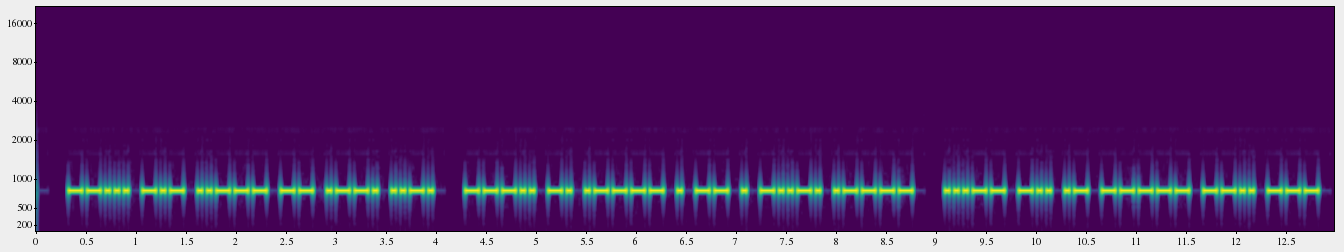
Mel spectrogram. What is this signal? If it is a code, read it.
Morse code, heard as a keyed tone, about 26 wpm, 800 Hz, with radio noise. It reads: 7K2MPF 8N1EME/1 3DA0ZO
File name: Audio practica CW / SD 1 26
